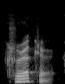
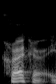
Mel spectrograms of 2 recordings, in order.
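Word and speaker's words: Kroeker: So the real spelling should be K-O-N-I-G with the O with the two dots. So Croker or Craker's last name should be K-R-O with the umlaut, K-E-R without the E. The E is just to symbolize that there should be an umlaut over the O. So the way you pronounce, for instance, Walter Koenig is really Koenig. Koenig in German. So er is the sound of the OE. Yeah. So it should be Kröker. Kröker is what it should be.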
